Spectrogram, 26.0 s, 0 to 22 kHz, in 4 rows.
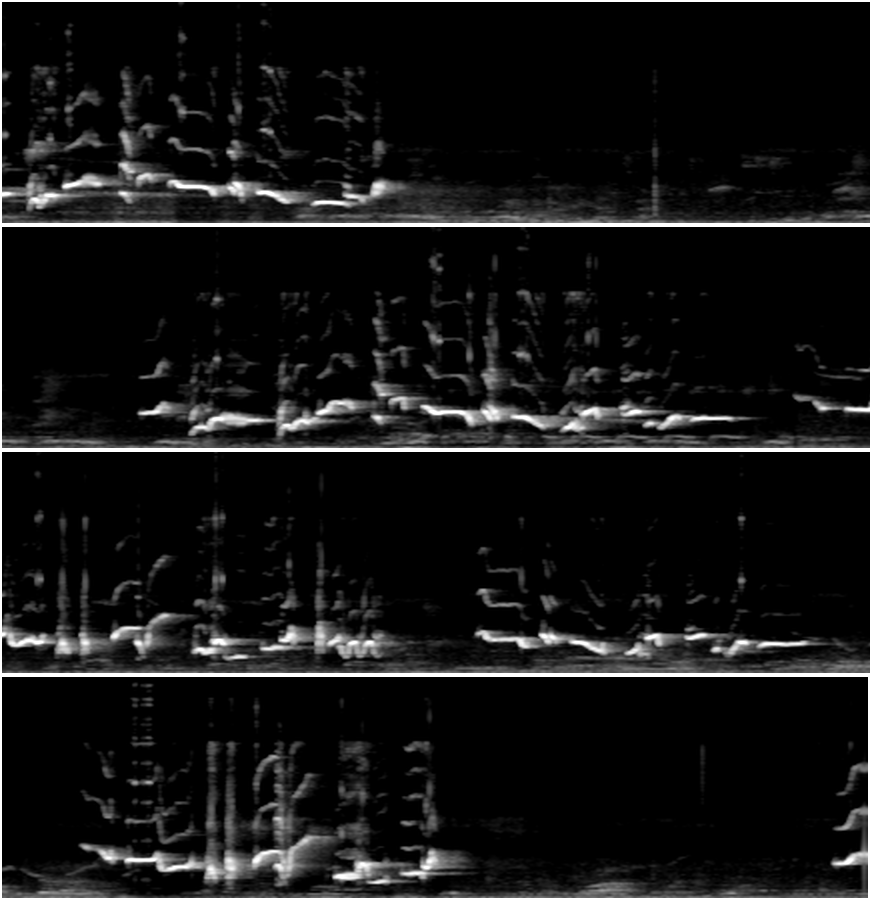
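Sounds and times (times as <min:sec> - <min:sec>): bird singing whistled phrases: 0:00.0 - 0:03.0, 0:07.6 - 0:16.0, 0:16.6 - 0:19.2, 0:20.2 - 0:23.0, 0:25.8 - 0:26.0.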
